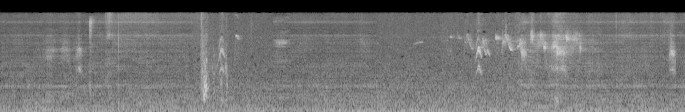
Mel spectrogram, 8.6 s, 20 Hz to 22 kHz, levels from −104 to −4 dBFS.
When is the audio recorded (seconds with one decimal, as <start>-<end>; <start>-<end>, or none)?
2.4-3.4; 4.7-6.5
